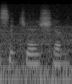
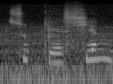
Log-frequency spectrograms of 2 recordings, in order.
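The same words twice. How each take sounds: First: The u vowel is reduced, not as spelled. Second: The u vowel is pronounced fully, as spelled. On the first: The speaker calls it right. "jangan dilihatkan U-nya ya" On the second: The speaker calls it wrong. "bukan suggestion"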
